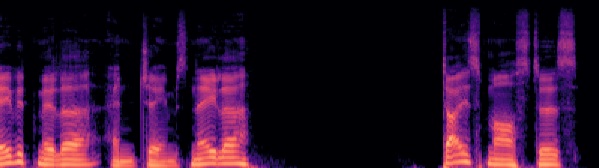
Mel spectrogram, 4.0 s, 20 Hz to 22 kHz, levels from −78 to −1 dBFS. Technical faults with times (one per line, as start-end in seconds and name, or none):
none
